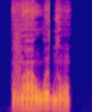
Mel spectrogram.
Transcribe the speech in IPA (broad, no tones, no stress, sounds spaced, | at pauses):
v ã w ə d õ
